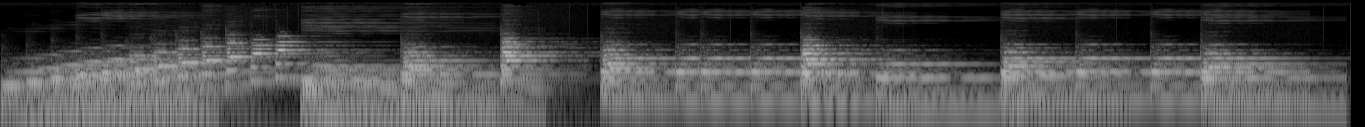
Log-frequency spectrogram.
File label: Steel Drums; EverQuest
